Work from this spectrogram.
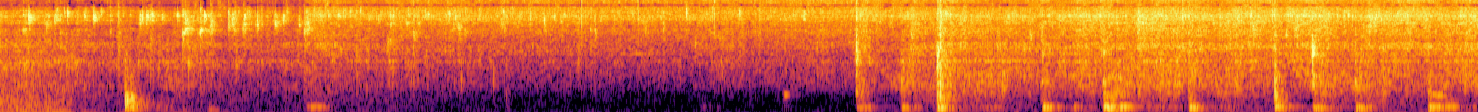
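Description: Oil sizzles and crackles steadily in a pan, with sharper bursts of spattering and a few clinks of a utensil later on.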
